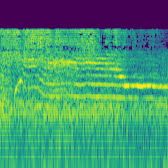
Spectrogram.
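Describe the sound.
A cat meows in a drawn-out, wailing caterwaul, a loud, high, sustained cry with wavering pitch that fills the whole stretch without a break.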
